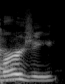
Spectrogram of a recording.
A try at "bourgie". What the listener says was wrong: She's like, no, I'm holding on to my R.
